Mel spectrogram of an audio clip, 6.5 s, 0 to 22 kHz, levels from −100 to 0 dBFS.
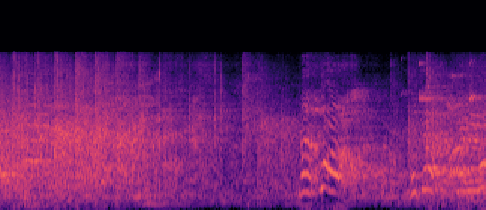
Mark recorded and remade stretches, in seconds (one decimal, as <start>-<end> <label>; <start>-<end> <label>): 0.0-1.4 recorded; 1.4-3.3 remade; 3.3-4.0 recorded; 4.0-5.3 remade; 5.3-6.5 recorded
